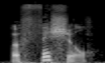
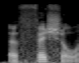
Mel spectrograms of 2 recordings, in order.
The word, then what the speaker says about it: official: have official official right it the stress is on the O and F okay basically think of it as you know the words being cut up into different pieces and the stress is on one of those pieces okay so official and the stress is more of on the O rather than the F okay then we have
